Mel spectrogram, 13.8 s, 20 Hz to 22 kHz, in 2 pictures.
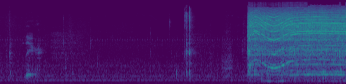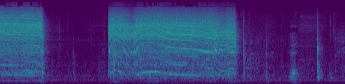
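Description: A power drill drives number 6 by 1/2-inch screws while building a teardrop trailer, two loud whining bursts of several seconds each, rising and falling in pitch, separated by quiet handling clicks and brief talk.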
